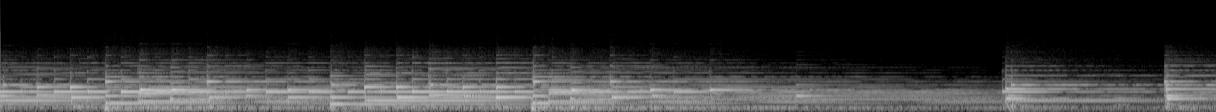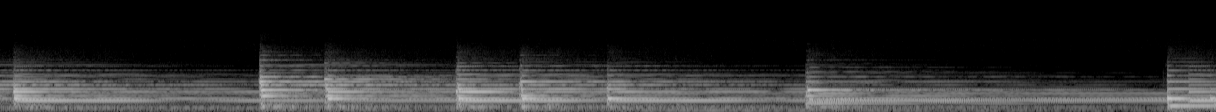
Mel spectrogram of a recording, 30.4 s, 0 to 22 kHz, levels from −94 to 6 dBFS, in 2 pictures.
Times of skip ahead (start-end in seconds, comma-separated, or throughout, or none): 6.86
